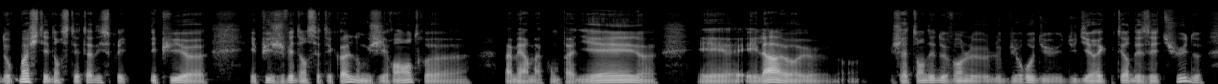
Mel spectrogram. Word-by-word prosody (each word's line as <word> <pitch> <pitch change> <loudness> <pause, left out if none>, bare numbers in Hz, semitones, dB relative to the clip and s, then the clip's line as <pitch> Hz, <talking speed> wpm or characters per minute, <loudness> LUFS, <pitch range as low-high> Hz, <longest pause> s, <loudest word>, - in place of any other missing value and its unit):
donc 85 +4 -3
moi, 130 - +8
j'étais 105 - +3
dans 95 - -1
cet - - -2
état 90 +3 +1
d'esprit 90 -4 -4 0.2
et - - -1
puis, 95 -2 +1
heu, 75 -3 +2 0.4
et - - -2
puis 95 - -1
je 80 -1 0
vais 100 - +3
dans 90 -1 -1
cette - - -2
école, 115 - +2
donc 85 -6 0
j'y 75 0 0
rentre, 80 +3 0
heu, 70 0 -3 0.4
ma 70 - +2
mère 75 -1 +1
m'accompagnait, 80 +9 +2
heu, 70 -5 -2 0.4
et 75 +1 -1
et - - -2
là, 105 +4 +8
heu, 75 -1 -2 0.2
un - - -16 0.4
j'attendais 90 +3 -1
devant 85 -2 -1
le 75 -2 -2
le 75 +1 -6
bureau 85 +4 -2
du 75 -3 -7
du 80 +1 -9
directeur 85 +2 0
des 80 -3 -1
études, 90 - -2
80 Hz, 195 wpm, -25 LUFS, 75-90 Hz, 0.4 s, moi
